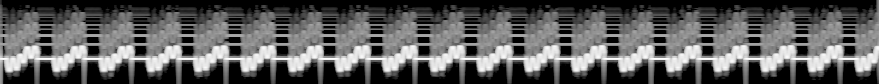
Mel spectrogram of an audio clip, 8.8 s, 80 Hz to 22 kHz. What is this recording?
archi scifi alarm danger 11
Science fiction alarm indicating danger. Synthesized with KarmaFX.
